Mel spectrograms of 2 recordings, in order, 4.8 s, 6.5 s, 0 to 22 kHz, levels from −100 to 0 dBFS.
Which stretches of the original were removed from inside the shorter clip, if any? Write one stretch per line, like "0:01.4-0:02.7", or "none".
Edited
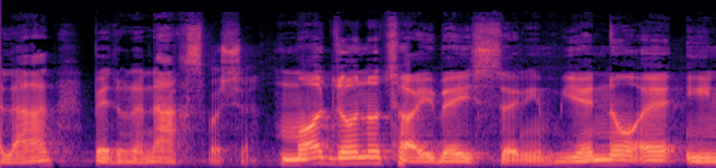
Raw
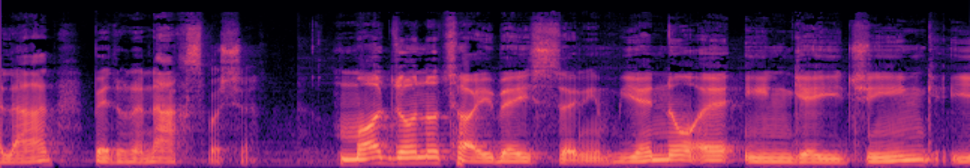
0:01.8-0:02.2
